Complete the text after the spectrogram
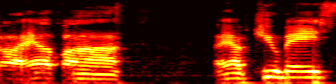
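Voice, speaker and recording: A man with a Boston accent speaks at a fairly high pitch. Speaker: music producer and composer. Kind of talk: casual chat. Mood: relaxed, friendly. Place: home room. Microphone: video call.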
